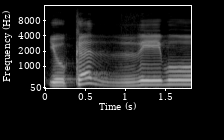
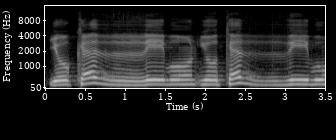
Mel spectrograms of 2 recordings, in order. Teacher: Kalau ada zal bertasdid dia tekan dulu.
